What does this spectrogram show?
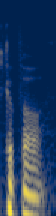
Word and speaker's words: Kvothe: My name is kvothe, pronounced nearly the same as quote.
